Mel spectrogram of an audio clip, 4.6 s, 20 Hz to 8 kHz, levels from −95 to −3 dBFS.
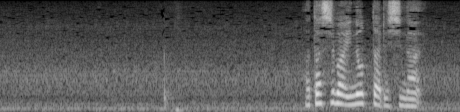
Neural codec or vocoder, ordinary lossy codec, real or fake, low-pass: none; none; real; none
